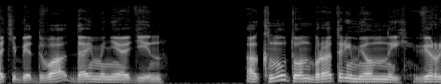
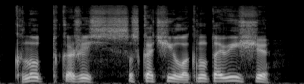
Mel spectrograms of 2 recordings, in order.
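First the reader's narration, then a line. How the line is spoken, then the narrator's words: Muttering. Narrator (Russian): Егор пробормотал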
